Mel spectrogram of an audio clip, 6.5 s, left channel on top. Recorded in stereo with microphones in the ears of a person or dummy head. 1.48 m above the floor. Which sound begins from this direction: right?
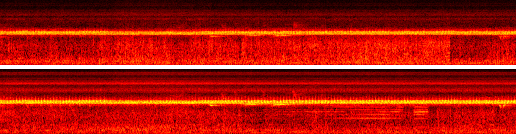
An insect, at 0.0 s.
